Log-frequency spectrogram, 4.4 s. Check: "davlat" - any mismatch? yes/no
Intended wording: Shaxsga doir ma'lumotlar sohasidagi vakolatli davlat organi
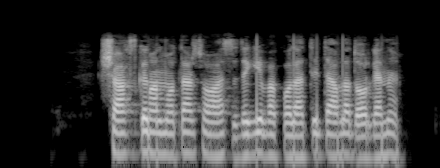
no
